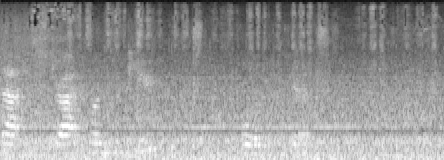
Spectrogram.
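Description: Faint scratching of a pencil writing on paper, with a distant voice speaking quietly during the first second.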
